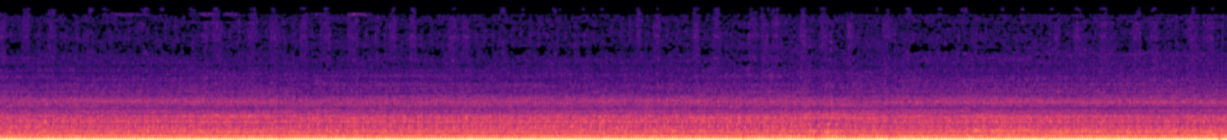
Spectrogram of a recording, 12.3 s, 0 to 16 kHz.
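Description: Yamaha YZF-R6's inline-four engine idling steadily.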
